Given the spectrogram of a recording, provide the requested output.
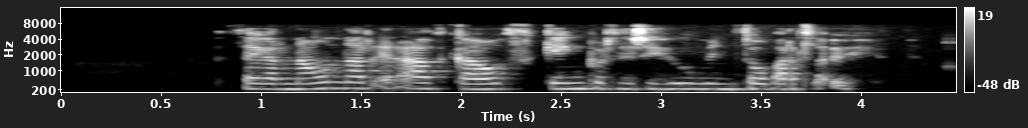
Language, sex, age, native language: Icelandic, female, 20-29, Icelandic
